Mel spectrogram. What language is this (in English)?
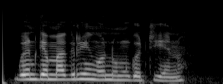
Luo (Kenya and Tanzania)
